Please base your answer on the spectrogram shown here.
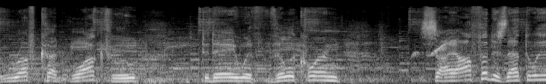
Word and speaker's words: Vilaykorn Sayaphet: We're going to do a rough cut walkthrough today with Vilaykorn Sayaphet. Is that the way it's pronounced? Okay. Vilaykorn Sayaphet. Yep. Vilaykorn Sayaphet here at English Kills.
